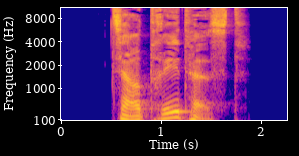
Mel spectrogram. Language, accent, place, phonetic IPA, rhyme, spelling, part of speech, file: German, Germany, Berlin, [t͡sɛɐ̯ˈtʁeːtəst], -eːtəst, zertretest, verb, De-zertretest.ogg
- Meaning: second-person singular subjunctive I of zertreten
